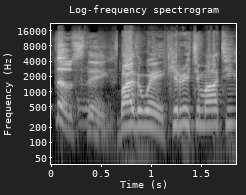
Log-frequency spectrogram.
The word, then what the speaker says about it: Kiritimati: things by the way kiritimati is the native way of pronouncing Christmas so my cabs on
